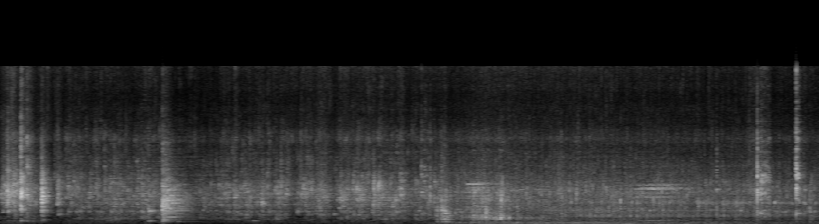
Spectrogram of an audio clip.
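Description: Tap water running into a kitchen sink while steel dishes and utensils clatter as they are handled and washed, with a rushing, steadier flow from about halfway through.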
